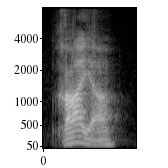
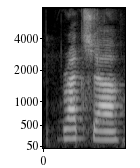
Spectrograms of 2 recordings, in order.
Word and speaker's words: Raya: Wie spricht man R-A-Y-A aus? Raja. – Raja.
